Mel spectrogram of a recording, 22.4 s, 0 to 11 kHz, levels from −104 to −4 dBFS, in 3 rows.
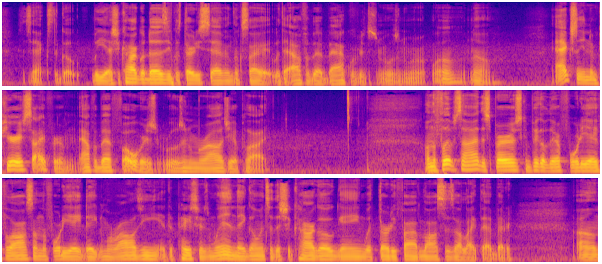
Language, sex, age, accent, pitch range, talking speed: English, male, 20-39, American, 80-90 Hz, 175 wpm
